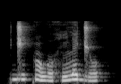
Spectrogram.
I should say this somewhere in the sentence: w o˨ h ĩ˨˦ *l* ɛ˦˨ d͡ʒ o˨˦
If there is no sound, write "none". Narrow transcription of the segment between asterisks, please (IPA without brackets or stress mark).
l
